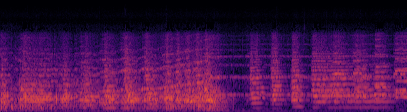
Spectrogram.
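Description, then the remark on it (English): Rapid galloping hoofbeats of the Lone Ranger and Tonto's horses, heading east along the Pony Express trail, pound along with dramatic orchestral music for about four seconds, then the hooves fade and the music carries on alone with sustained brass and strings. “They galloped just fast enough to keep their followers in sight,”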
